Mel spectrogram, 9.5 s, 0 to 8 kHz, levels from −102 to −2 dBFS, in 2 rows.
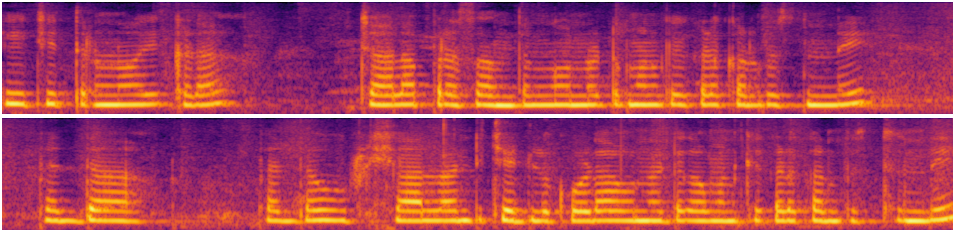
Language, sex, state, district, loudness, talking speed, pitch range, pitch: Telugu, female, Andhra Pradesh, Krishna, -15 LUFS, 125 wpm, 255-265 Hz, 260 Hz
